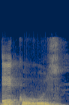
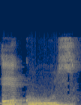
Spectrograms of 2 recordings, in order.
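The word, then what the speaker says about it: equus: e aí sim oo deve ser pronunciado como in ecos Eu pronuncio os dois os ecos cavalo ou num quadro nunca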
